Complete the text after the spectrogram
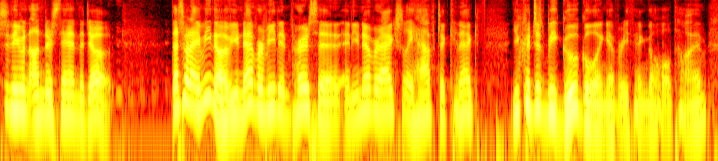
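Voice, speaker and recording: A man talks at a very fast pace in a high voice, his pitch swinging very widely over a quiet background. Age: 20s. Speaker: stand-up comedian, podcast host. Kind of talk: casual comedic podcast chat. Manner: casual, hesitant with filler words.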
